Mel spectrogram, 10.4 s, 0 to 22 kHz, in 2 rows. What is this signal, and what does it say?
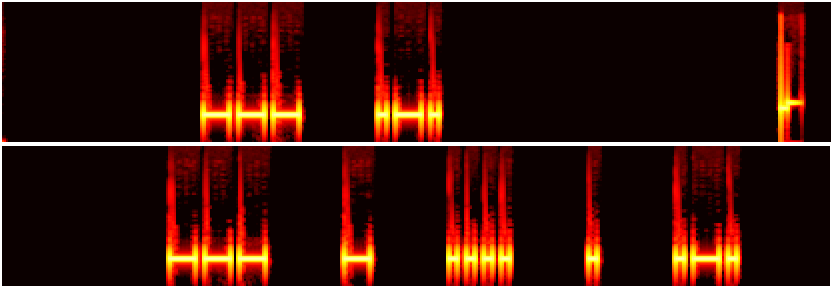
Morse code, heard as a keyed tone, about 22 wpm, spaced as for 12 wpm, 700 Hz. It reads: OR OTHER
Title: 3x Character Spacing - Top 100 Words - 22wpm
